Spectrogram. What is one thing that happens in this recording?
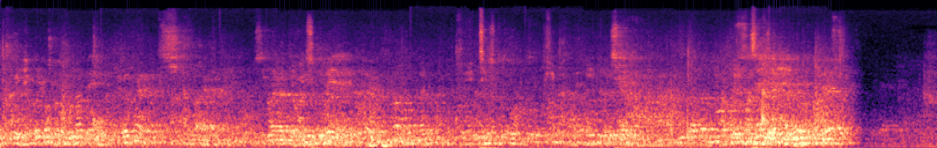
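Several men talk quietly nearby.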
